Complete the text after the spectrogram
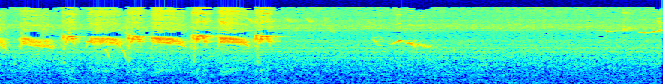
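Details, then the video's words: Female Green-winged saltator recorded in the wild in Pernambuco, northeastern Brazil: a quick run of about eight loud, slurred whistled notes within three seconds, then a single fainter note, over steady background hiss. "BELÍSSIMA FÊMEA DE TRINCA FERRO NA NATUREZA bico-de-ferro (Saltator similis)"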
